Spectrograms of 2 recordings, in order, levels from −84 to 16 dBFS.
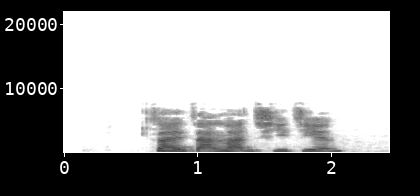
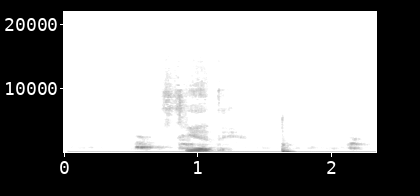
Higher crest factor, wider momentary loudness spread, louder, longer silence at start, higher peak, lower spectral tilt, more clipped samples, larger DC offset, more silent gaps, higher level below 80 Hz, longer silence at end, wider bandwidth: about the same, 18 dB vs 20 dB; second, 8 LU vs 21 LU; first, -17 LUFS vs -44 LUFS; about the same, 0.65 s vs 0.55 s; first, -2 dBFS vs -26 dBFS; second, -2.5 dB/octave vs -7 dB/octave; neither; neither; neither; about the same, -66 dBFS vs -64 dBFS; first, 0.35 s vs 0.1 s; second, 8 kHz vs 15 kHz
